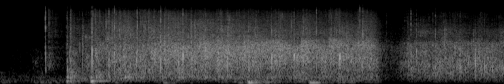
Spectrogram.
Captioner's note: audience applauding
